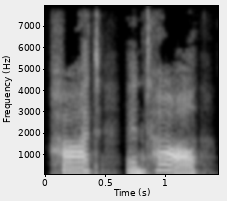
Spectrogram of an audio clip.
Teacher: in many parts of the United States the AH in aw are pronounced the same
